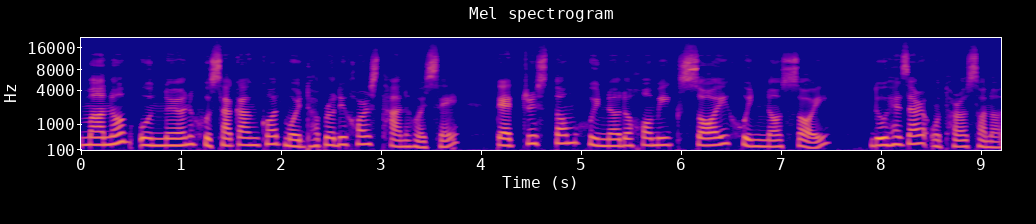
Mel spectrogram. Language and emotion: Assamese, neutral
